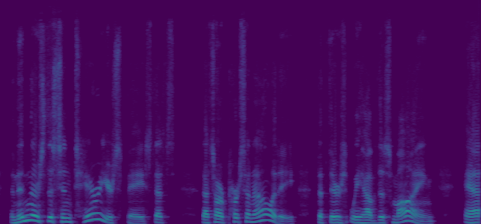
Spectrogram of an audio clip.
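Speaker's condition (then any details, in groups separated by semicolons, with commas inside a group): No condition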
